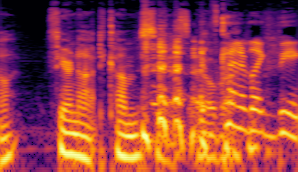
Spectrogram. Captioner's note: laughs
